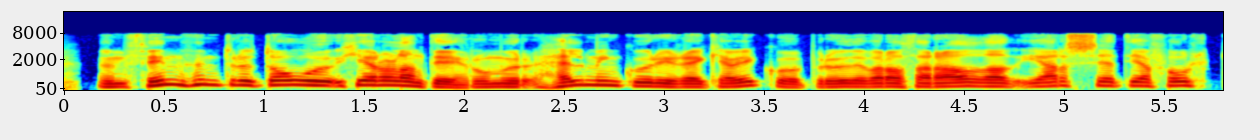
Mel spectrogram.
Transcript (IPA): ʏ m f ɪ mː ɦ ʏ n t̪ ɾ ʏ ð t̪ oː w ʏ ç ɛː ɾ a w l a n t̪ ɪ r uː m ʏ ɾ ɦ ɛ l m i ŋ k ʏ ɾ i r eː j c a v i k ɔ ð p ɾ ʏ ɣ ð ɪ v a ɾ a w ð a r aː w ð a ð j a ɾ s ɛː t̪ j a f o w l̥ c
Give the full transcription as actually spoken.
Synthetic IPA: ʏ m f ɪ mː ɦ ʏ n t̪ ɾ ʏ ð t̪ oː w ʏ ç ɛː ɾ a w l a n t̪ ɪ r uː m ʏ ɾ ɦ ɛ l m i ŋ k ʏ ɾ i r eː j c a v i k ɔ ð p ɾ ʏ ɣ ð ɪ v a ɾ a w θ a r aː w ð a ð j a ɾ s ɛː t̪ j a f o w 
